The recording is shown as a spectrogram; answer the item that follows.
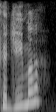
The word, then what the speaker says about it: Kojima: Kojima, the creator of the Metal Gear Solid series. – Oh, is that Kojima? – Hold on a second.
